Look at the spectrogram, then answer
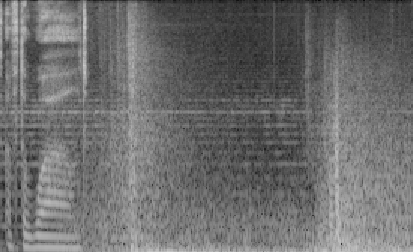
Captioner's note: thunder rumbling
